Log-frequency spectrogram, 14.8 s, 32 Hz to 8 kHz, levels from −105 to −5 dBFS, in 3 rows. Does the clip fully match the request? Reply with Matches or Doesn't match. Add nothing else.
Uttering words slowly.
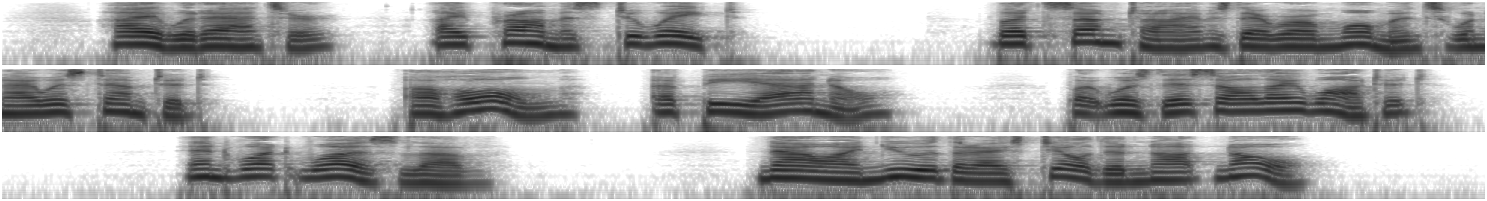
Doesn't match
